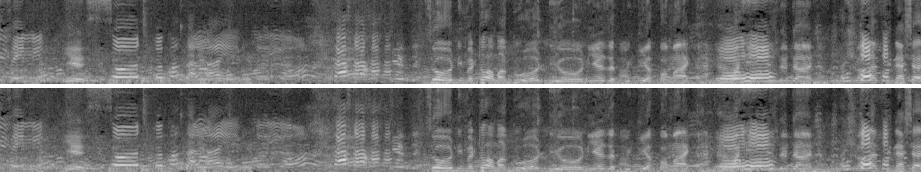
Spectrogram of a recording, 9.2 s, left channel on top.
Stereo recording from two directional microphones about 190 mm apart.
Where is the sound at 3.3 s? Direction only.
35° right (ahead or behind).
